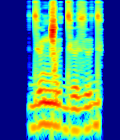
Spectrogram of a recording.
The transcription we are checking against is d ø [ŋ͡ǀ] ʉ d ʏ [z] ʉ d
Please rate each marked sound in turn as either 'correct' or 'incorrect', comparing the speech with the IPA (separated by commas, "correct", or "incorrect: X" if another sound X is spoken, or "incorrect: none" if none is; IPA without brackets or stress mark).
correct, correct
